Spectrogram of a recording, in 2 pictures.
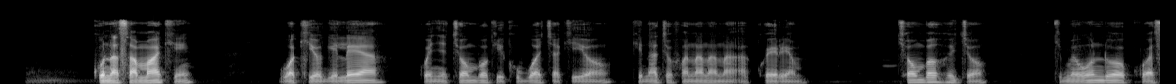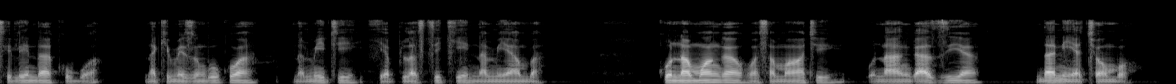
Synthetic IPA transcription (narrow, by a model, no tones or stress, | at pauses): kunasamakʰi | wakʰiɔɠɛlɛa | kwɛɲɛt͡ʃɔmbɔkikʰuɓwat͡ʃakʰiɔ | kinat͡ʃɔfananana̰ʔa̰kwɛɾiam | t͡ʃɔmbɔɦit͡ʃɔ | kimɛundwakwasilindakʰuɓwa | nakimɛzuŋɡukwa | namitʰijaplastikʰinamiamba | kunamwaŋɡawasamawatʰi | unaːŋɡazia | ndanijat͡ʃɔmbɔ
